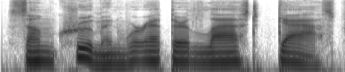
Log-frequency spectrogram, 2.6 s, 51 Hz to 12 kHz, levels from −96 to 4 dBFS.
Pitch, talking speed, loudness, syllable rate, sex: 115 Hz, 160 wpm, -18 LUFS, 3.8 syllables/s, male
